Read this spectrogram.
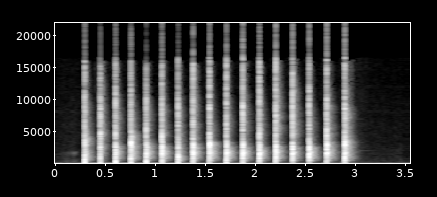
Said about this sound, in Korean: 물개 박수 신청이 들어오기 시작했군요. 축하할 일이 있을 때 나오는 전매 특허.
